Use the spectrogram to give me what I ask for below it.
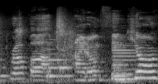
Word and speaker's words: Rabat: is not that it but it doesn't rhyme with cat it's robot no it's not heard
